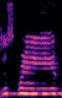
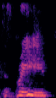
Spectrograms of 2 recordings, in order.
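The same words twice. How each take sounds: First: Much higher, louder urgent reminder to breathe; a jolt of alarm at the big truck, telling yourself to breathe; tense self-talk. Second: Said in the usual way. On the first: Retold or imitated. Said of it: "and I'm like". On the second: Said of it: "I'm like".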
